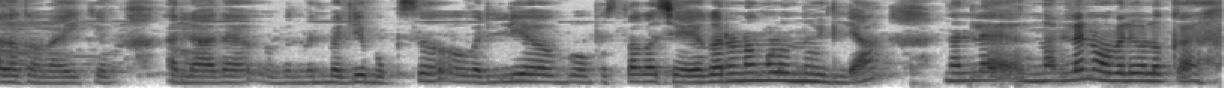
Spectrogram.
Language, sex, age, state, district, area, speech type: Malayalam, female, 45-60, Kerala, Kollam, rural, spontaneous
